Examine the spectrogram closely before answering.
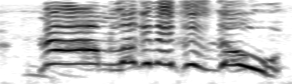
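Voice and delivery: high, incredulous retold aside; high incredulous inner voice; high mock disbelief. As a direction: squeak it out in disbelief.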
